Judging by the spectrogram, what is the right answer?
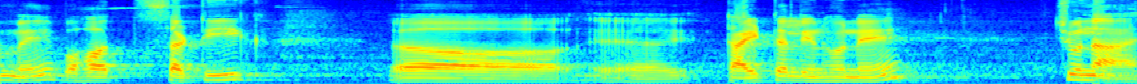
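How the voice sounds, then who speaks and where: Noticeable background noise fills the clip. Through it, a man talks with ordinary pitch variation. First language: Maithili (speaking Hindi). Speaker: museum director and art historian. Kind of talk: formal lecture. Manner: hesitant with fillers.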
